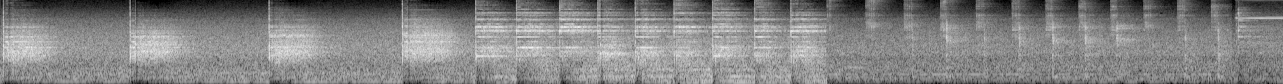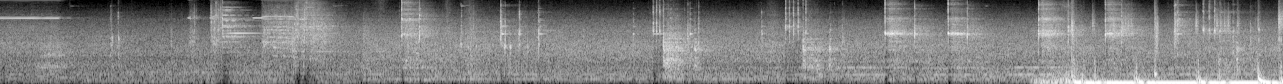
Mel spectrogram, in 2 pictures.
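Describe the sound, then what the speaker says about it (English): A pilot bearing being hammered into a Miata during a throw-out bearing repair, with a long series of loud, close metallic hammer blows in irregular bursts, some quick runs of rapid taps and pauses between, ending in a louder rumble. "I'm gonna go ahead and put in our pilot bearing."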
